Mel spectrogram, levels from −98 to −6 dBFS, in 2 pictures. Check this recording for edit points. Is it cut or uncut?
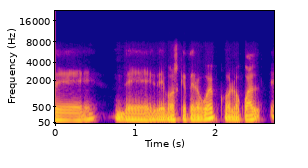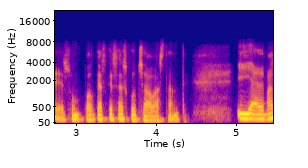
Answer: uncut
